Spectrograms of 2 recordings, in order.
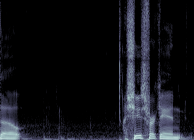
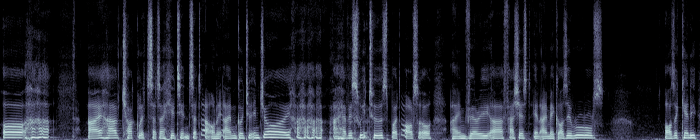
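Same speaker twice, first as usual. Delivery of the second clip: high, giggly, secretive German accent; wily German accent; 6 semitones higher than usual. Shown as a demonstration. Fascist gloating over hidden chocolates, in a wily German accent. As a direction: play a sly German with a secret, pitched up. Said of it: "German accent I can do is this sort of wily one".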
